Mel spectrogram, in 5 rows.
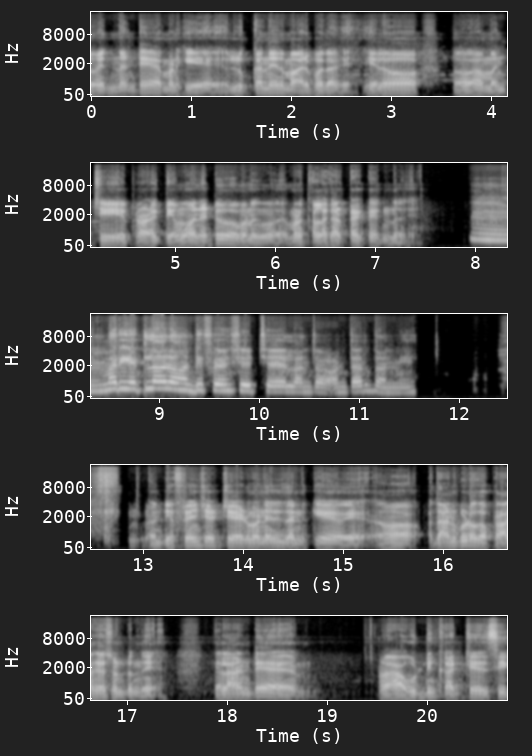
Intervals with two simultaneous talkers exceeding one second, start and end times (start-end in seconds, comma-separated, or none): none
